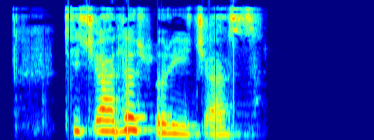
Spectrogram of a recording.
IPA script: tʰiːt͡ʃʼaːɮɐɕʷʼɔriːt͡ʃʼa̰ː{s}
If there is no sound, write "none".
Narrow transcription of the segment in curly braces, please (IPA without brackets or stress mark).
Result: s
